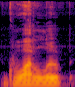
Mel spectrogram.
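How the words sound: The name is said with French pronunciation. The speaker calls it right. "they use a French pronunciation of that word"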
